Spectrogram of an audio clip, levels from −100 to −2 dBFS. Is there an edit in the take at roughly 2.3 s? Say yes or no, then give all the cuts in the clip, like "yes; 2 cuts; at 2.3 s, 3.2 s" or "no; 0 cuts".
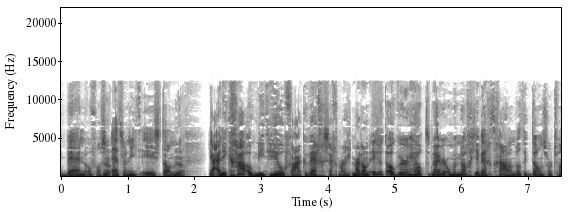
no; 1 cut; at 4.3 s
